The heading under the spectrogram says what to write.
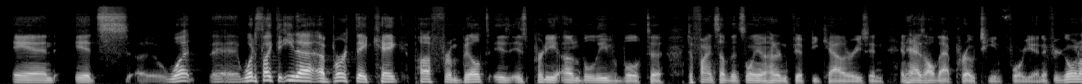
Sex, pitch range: male, 95-140 Hz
